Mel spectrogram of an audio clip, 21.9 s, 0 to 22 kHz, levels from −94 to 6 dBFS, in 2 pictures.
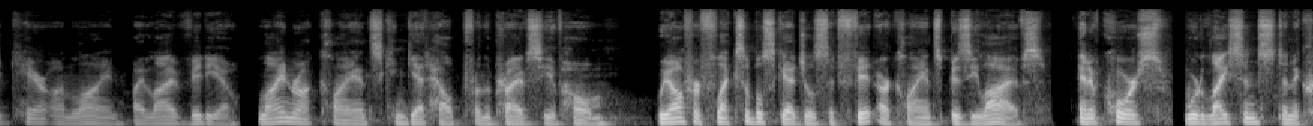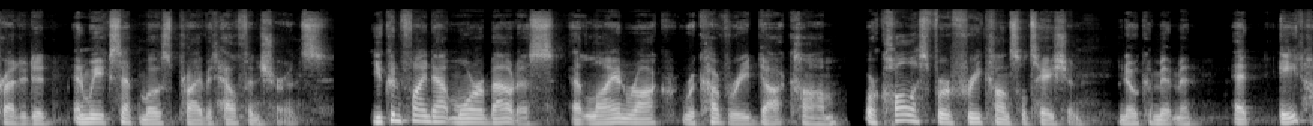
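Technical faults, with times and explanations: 0.19 to 5.16 s, automatic gain rising: the level climbs steadily by about 17 dB over roughly five seconds, voice and room noise swelling together. That's the gain control deciding the input was too quiet and slowly cranking itself up.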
